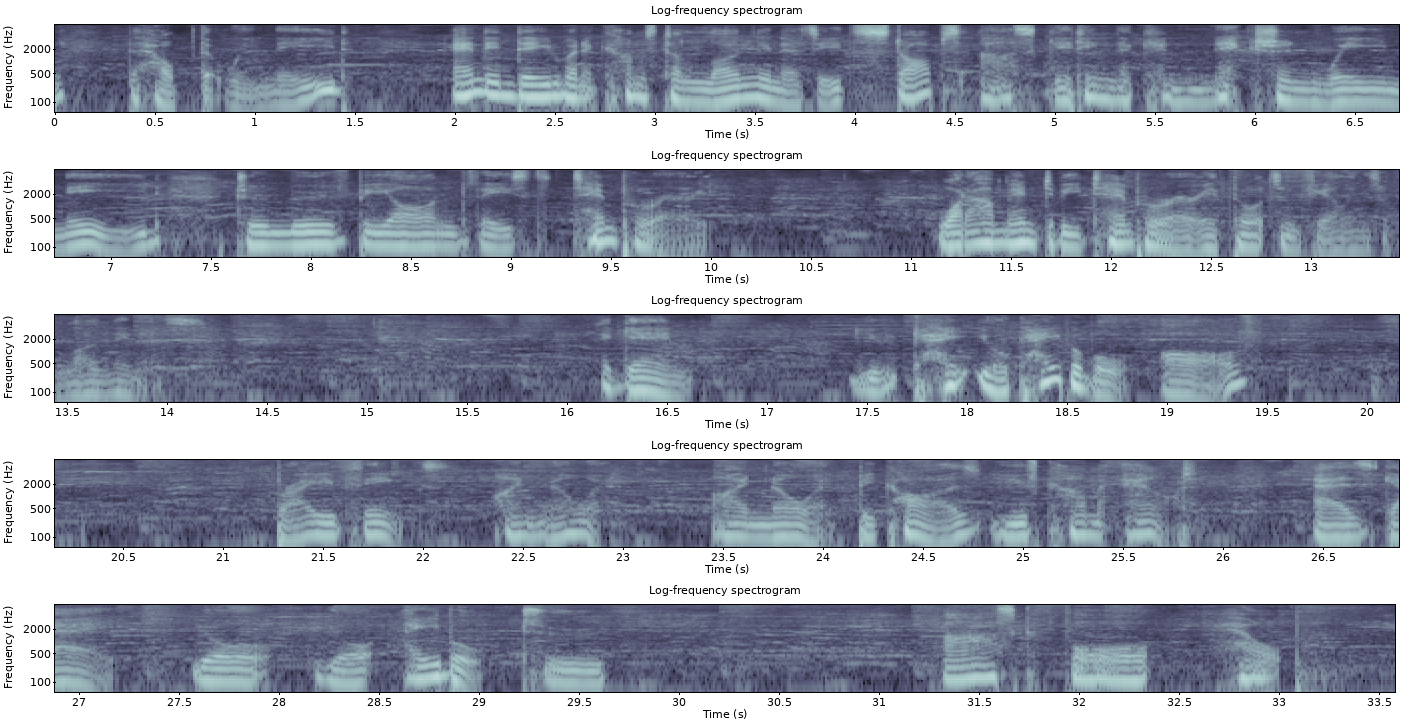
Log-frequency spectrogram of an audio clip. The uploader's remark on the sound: Sounds recorded with permission at Prefab Eatery, Wellington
